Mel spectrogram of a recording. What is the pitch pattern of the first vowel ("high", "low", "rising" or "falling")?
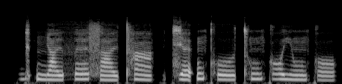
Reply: high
